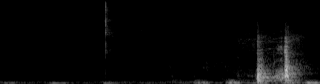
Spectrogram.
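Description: Scissors snipping through a fishing leader line, two sharp close cuts following a few faint handling clicks in a quiet setting.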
